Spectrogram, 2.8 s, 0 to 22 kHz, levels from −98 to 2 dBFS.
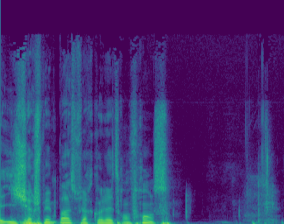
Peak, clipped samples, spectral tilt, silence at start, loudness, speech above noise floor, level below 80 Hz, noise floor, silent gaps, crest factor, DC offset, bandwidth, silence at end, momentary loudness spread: -4 dBFS; under 0.1%; -6 dB/octave; 0 s; -23 LUFS; 39 dB; -40 dBFS; -62 dBFS; none; 20 dB; under 0.1%; 18 kHz; 0.15 s; 14 LU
